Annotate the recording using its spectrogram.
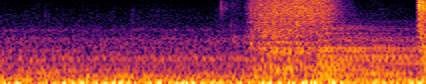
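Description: Background film-score music with steady sustained tones; about a second in, a woman draws a sharp hissing breath through clenched teeth in pain.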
